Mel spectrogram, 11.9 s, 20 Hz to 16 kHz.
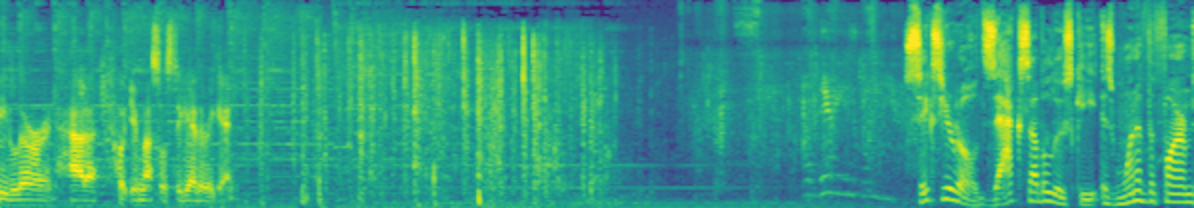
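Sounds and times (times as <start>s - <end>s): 
speech: 0.0s - 3.3s, 9.2s - 11.9s
horse hooves clip-clopping at a walking pace: 1.4s - 9.7s.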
